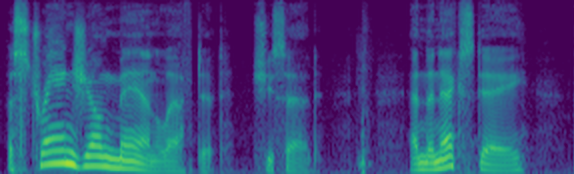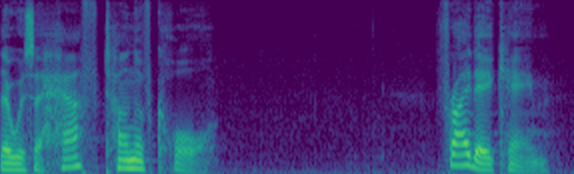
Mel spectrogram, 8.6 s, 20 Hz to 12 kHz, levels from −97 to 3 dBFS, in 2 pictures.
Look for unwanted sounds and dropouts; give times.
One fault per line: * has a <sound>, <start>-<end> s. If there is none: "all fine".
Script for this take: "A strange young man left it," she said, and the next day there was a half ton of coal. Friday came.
* has a whoosh, 2.7-2.8 s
